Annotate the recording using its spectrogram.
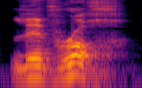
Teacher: to get from O to ch, you have to stick a little A in there. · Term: furtive patak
